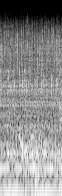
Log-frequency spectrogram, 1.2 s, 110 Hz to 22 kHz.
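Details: Whirlpool direct-drive washer from about 1993–95 with broken motor coupler diagnosed, during spray rinse: even, steady whir with water rushing through; drain pump still pumping out normally.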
